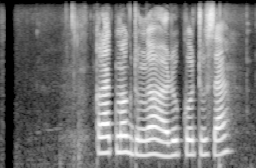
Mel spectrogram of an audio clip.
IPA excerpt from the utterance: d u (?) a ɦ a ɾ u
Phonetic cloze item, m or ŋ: ŋ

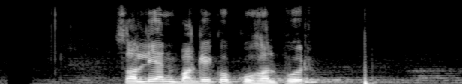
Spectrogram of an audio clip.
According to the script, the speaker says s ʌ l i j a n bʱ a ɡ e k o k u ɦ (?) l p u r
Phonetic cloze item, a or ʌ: ʌ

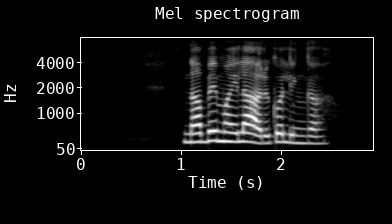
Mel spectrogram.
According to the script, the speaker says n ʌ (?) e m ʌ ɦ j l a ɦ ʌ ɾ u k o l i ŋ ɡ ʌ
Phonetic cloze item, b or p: b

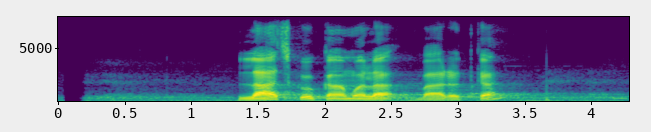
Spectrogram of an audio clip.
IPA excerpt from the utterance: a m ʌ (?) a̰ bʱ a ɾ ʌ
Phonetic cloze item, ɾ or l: l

